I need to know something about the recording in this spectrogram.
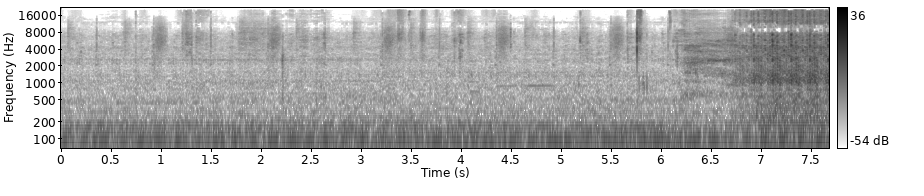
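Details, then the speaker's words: Ford F250 7.3L Powerstroke diesel, stranded roadside, cooling system and oil cooler new 400 miles ago; oil in coolant, coolant in oil, low oil, slight miss at speed; deep lumpy uneven idle, owner hopes it was fuel starvation from backing up a hill; rough idle. "Unlock. That sounds a little lumpy still. Let's see if that clears up on the road."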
